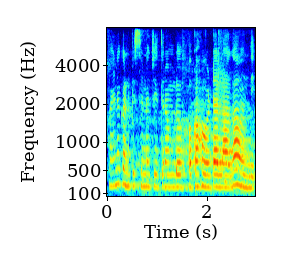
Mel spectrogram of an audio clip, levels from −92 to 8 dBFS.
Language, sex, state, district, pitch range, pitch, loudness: Telugu, female, Andhra Pradesh, Sri Satya Sai, 215-230 Hz, 220 Hz, -16 LUFS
